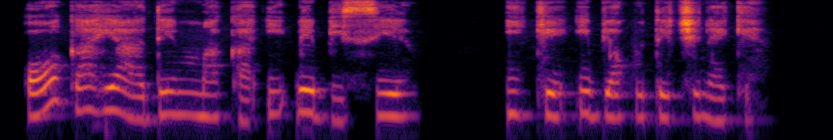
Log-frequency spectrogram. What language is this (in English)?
Igbo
